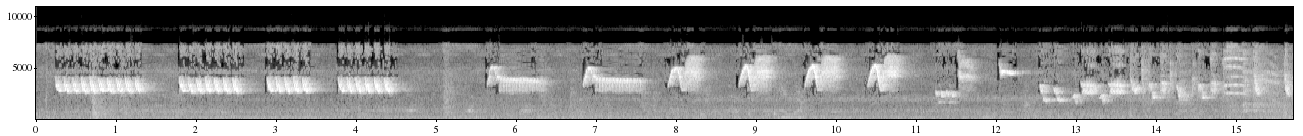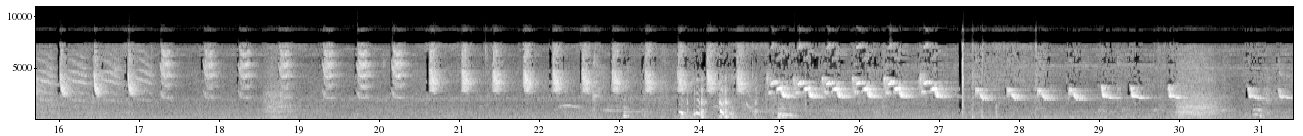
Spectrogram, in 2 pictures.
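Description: Birds calling: a run of loud, short calls in the first few seconds, then a long fast series of high chirps, about three a second, through the rest.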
